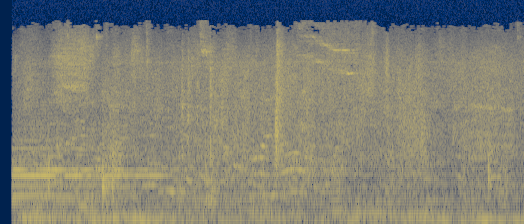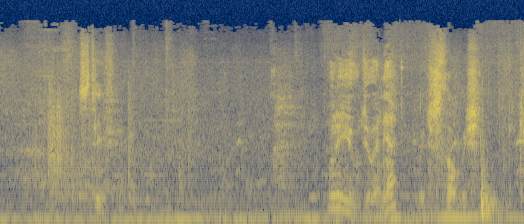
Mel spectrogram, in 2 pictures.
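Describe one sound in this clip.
A crowd chatters in a busy room.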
